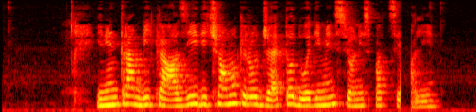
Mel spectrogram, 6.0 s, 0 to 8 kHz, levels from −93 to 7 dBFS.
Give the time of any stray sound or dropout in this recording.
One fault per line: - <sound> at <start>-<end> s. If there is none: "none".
- dropout at 5.0-5.1 s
